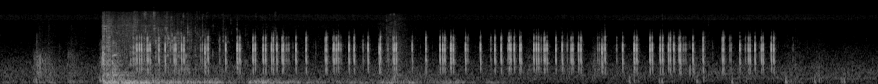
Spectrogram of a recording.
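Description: A radiation counter crackles with rapid clicks.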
